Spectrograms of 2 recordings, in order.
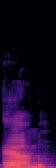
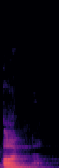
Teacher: in speech we don't say an we say un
